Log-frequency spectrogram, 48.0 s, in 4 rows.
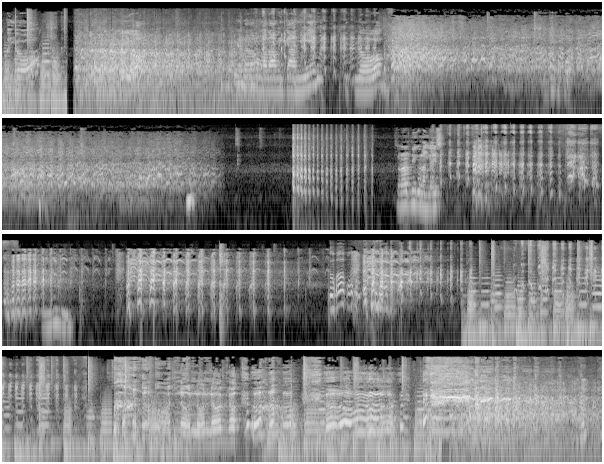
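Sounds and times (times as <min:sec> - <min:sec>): music: 0:00.0 - 0:01.3, 0:33.2 - 0:39.9, 0:41.2 - 0:44.8
laugh track: 0:01.4 - 0:16.5, 0:17.8 - 0:19.5, 0:20.6 - 0:48.0.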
